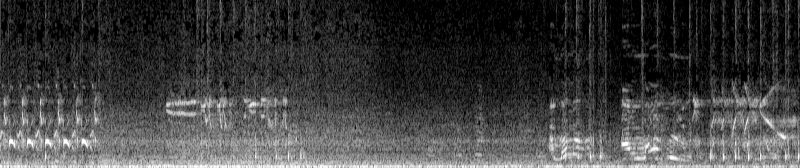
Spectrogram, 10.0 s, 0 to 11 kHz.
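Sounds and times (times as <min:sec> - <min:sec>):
lovebirds chirping: 0:02.0 - 0:03.9, 0:08.4 - 0:10.0.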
